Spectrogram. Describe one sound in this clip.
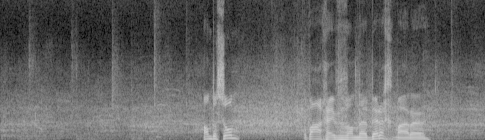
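A large crowd murmurs steadily in an open stadium.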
